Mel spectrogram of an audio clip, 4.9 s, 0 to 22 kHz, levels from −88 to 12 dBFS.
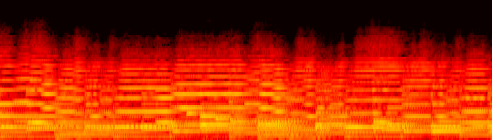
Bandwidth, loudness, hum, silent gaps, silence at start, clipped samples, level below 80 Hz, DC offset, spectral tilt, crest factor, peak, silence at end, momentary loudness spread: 9.4 kHz; -22 LUFS; none; none; 0 s; under 0.1%; -54 dBFS; under 0.1%; -6 dB/octave; 14 dB; -8 dBFS; 0 s; 4 LU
